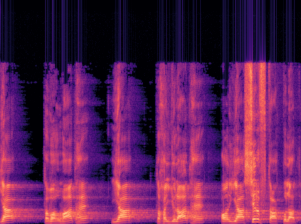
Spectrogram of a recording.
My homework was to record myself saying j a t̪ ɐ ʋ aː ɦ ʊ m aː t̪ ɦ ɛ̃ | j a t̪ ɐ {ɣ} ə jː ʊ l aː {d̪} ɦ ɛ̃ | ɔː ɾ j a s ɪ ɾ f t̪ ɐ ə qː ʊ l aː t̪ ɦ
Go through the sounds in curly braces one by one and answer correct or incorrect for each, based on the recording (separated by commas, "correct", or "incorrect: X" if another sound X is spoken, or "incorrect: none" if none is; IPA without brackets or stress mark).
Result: incorrect: x, incorrect: t̪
